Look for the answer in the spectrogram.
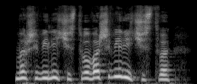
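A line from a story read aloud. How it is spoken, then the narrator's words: Frightened shout. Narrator (Russian): испуганно закричала Миньюй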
